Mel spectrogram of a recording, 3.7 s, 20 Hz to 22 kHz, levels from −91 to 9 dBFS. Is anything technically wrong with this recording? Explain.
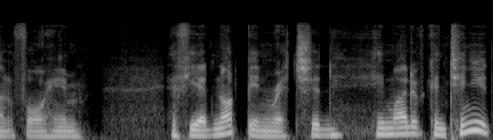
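Yes, there is one: a short concealed packet loss from 0.73 to 0.78 s. About 20 ms of the call arrived too late for the decoder, so the receiver made up roughly 24 ms by extending the preceding sound, either from its pitch or as shaped noise, and then crossfaded back into the real signal. The result is a brief smear or wobble. An unconcealed dropout would instead leave a hard gap or click. The audio went through an Opus call path, with a top end near 12 kHz that fits a 32 kbps setting.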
